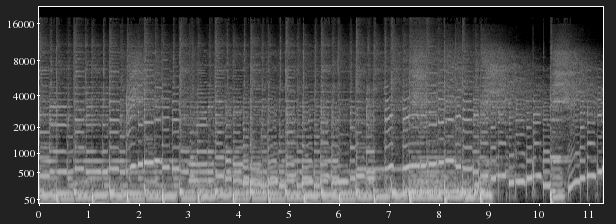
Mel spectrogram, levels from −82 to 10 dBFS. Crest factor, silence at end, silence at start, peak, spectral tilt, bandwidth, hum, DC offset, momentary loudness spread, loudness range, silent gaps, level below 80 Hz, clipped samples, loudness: 14 dB; 0 s; 0 s; -2 dBFS; -5 dB/octave; 18 kHz; none; under 0.1%; 4 LU; 1 LU; none; -28 dBFS; under 0.1%; -17 LUFS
